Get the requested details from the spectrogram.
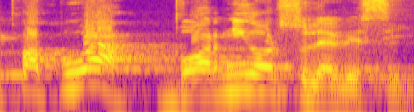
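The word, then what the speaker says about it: Borneo: Sumatra ये जावा जावा यहां पे बाली ठीक है ये बताओ ये बताओ तिमोर उसके बाद ये बताओ बर्नियो नहीं बोर्नियो बर्नियो बोर्नियो फ्रेंकोइस बर्नियर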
